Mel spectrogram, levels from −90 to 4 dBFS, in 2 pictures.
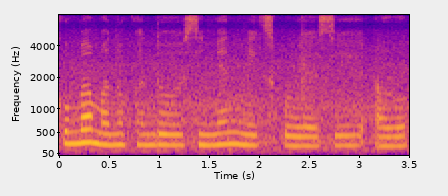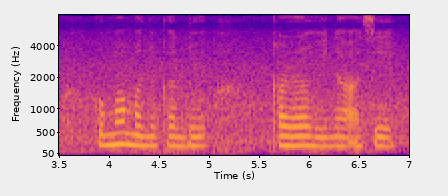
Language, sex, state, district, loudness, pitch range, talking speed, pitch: Nagamese, female, Mizoram, Aizawl, -17 LUFS, 200-230 Hz, 135 wpm, 215 Hz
